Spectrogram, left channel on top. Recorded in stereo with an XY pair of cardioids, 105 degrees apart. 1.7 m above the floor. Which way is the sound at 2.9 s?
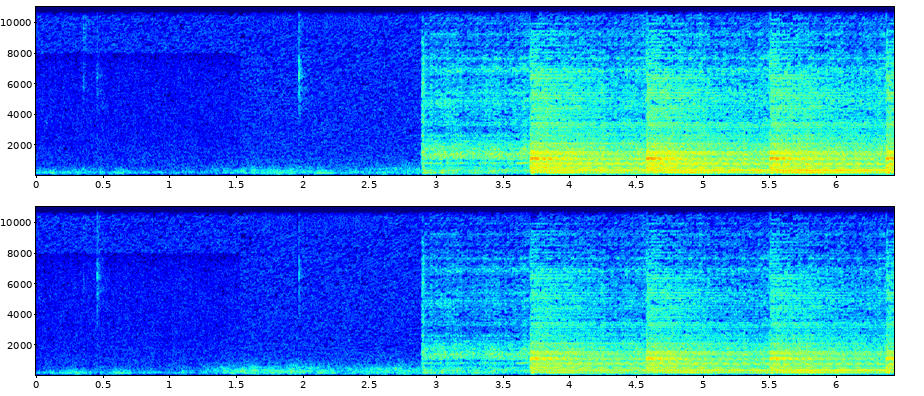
35° left.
